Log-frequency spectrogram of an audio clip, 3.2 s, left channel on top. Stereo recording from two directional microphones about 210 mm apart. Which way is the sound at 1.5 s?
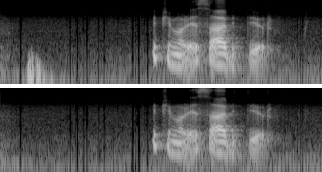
25° left (ahead or behind).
